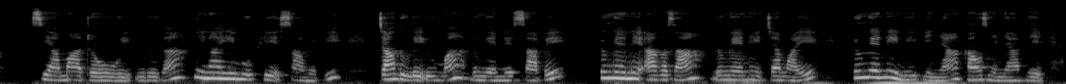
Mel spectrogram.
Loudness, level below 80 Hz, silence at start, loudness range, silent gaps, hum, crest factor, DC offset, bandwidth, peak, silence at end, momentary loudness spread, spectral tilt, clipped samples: -28 LUFS; -40 dBFS; 0.3 s; 3 LU; none; none; 16 dB; under 0.1%; 14 kHz; -12 dBFS; 0.25 s; 12 LU; -5 dB/octave; under 0.1%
